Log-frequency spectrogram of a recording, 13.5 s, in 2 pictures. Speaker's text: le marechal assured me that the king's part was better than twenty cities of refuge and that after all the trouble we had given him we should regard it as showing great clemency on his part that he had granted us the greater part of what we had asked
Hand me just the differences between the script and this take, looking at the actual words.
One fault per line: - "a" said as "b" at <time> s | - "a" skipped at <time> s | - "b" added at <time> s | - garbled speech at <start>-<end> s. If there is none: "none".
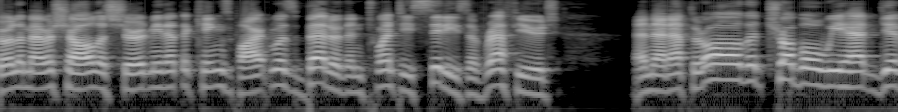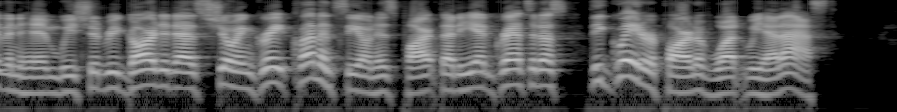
none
